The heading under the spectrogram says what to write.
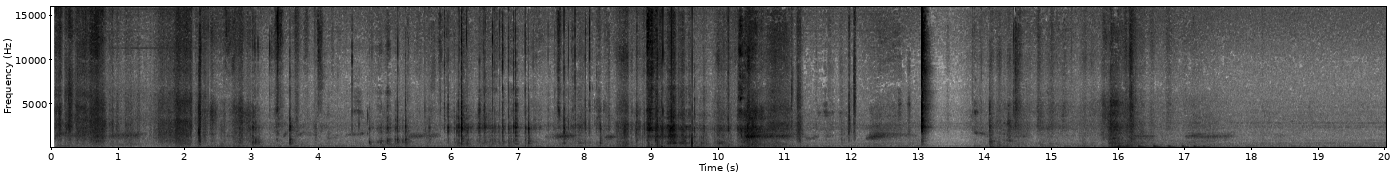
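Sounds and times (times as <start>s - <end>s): rustling: 0.1s - 12.2s.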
